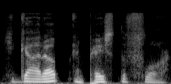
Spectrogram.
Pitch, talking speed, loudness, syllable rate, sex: 115 Hz, 245 wpm, -17 LUFS, 5.4 syllables/s, male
